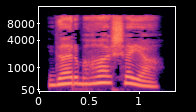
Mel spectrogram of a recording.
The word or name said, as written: ಗರ್ಭಾಶಯ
